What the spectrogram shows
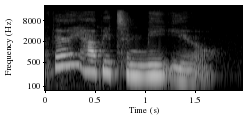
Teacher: And meet is stressed pretty long in time. It's the longest and loudest word in this entire phrase. · Notice there's a big jump up to very and a big jump down to meet. And meet is stressed pretty long in time. · Meet, at the end of the phrase, gets the longest stress. That means you'll spend the most time on it, and you'll be the loudest on that one. · In this phrase, very, happy, and meet are all stressed.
